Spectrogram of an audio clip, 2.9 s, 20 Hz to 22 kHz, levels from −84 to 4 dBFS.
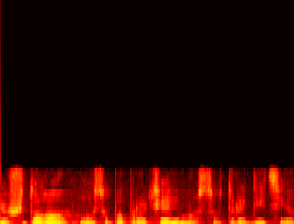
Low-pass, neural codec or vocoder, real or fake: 5.4 kHz; codec, 24 kHz, 6 kbps, HILCodec; fake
